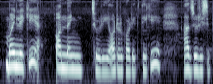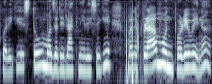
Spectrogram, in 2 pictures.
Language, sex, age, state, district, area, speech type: Nepali, female, 18-30, West Bengal, Kalimpong, rural, spontaneous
